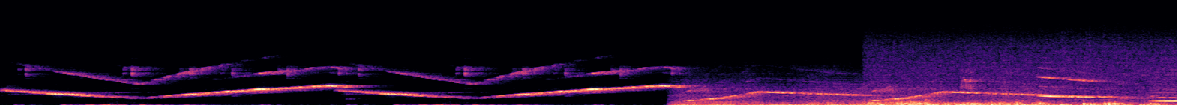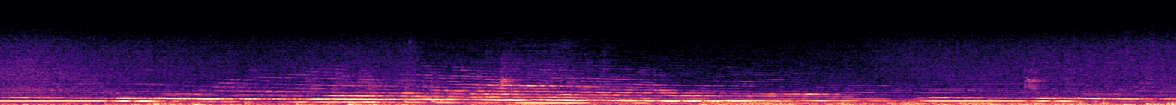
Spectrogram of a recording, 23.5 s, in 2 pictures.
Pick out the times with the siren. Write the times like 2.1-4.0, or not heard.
0.0-23.4.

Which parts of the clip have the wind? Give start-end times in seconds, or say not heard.
8.6-23.4.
